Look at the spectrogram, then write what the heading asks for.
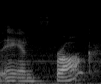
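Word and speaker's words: Anne Frank: today we're here to talk about Diary of an Frank now the proper pronunciation is an Frank yeah and you are an I am an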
